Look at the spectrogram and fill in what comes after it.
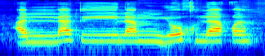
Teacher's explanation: خوا کو موٹا پڑھا، اسی طرح قاف کو بھی موٹا پڑھا۔ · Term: موٹے حروف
